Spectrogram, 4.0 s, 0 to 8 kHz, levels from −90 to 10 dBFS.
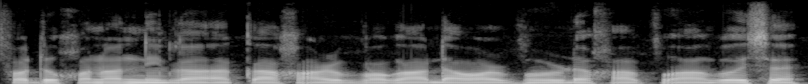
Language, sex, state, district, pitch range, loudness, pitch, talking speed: Assamese, male, Assam, Sonitpur, 100-105 Hz, -16 LUFS, 100 Hz, 150 wpm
